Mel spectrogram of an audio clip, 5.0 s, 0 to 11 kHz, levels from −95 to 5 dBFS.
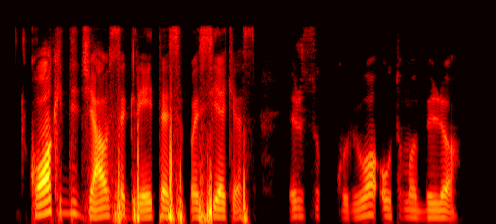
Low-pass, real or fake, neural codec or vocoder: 7.2 kHz; real; none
